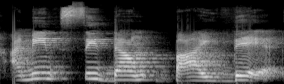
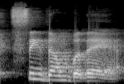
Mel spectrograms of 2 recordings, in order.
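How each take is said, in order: First: Very slow, "by there" with a full, open BY; clarified "by there". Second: "but there" reduced to a quick "buh-there"; Welsh "but there". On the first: Clarifying for a confused visitor, "by there" slowly with a full BY. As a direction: spell out "by there" slowly, each word separate. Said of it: "you didn't say by there". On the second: Receptionist directing her to a seat, "but there" said as reduced "buh-there". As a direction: run "but there" together with BY weakened to "buh". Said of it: "you said but there". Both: Retold or imitated.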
